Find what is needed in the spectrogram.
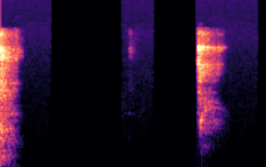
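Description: Near silence, broken by one brief faint click-like sound about one and a half seconds in.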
